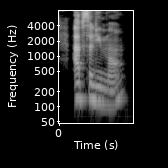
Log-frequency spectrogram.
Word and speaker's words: absolument: Absolument, absolument, you stress the ment on the end, so it's not absolument or absolument, it's absolument, absolument. And fantastique, fantastique, so it's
